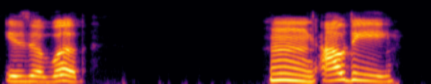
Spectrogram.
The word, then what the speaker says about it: Audi: The pronunciation of this brand is Audi.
